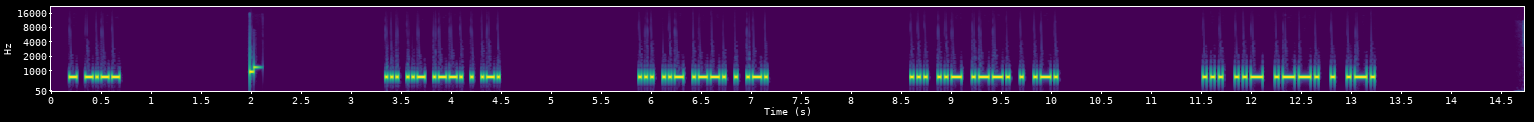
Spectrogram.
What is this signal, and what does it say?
Morse code, heard as a keyed tone, about 38 wpm, 700 Hz. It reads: TY SUPER SUPER SUPER SUPER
